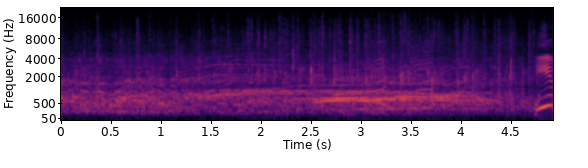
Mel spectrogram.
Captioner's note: audience laughs; audience cheers and applauds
